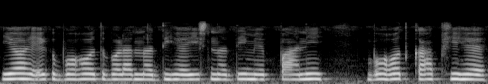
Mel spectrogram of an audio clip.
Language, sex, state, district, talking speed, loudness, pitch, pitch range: Hindi, female, Jharkhand, Palamu, 160 wpm, -14 LUFS, 235 Hz, 230-245 Hz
